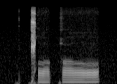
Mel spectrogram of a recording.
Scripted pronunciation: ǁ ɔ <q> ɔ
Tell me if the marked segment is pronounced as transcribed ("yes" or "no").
yes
